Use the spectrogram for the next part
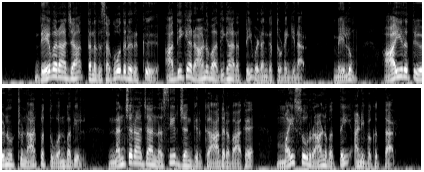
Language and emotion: Tamil, neutral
